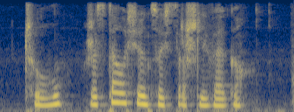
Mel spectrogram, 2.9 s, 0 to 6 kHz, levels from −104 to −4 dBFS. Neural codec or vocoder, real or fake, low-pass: none; real; 5.4 kHz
